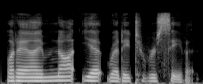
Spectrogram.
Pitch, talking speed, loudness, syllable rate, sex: 160 Hz, 265 wpm, -18 LUFS, 6.5 syllables/s, female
